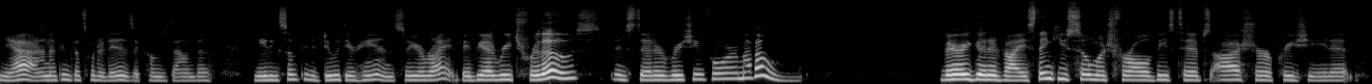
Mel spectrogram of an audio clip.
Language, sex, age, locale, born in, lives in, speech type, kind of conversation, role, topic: English, female, 35-39, en-US, United States, United States, read, expert-assistant, asker, What are effective ways to manage your screen time and prevent digital burnout?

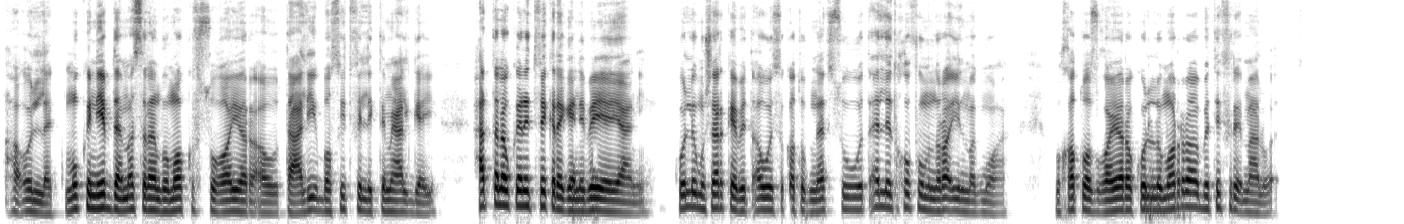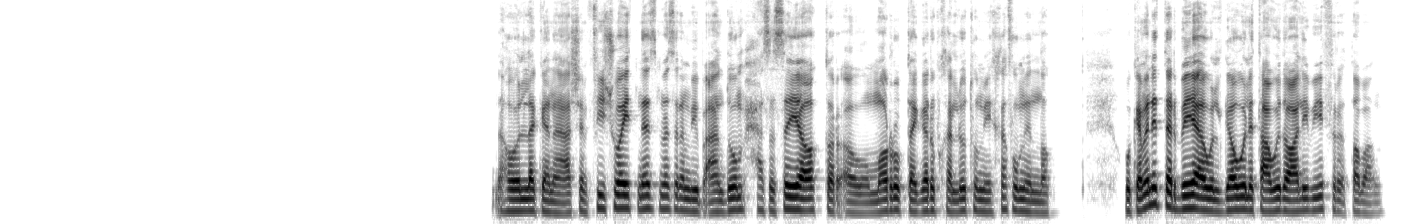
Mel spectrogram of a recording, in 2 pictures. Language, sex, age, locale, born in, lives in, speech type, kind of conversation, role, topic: Arabic, male, 25-29, ar-EG, Egypt, Egypt, read, expert-assistant, expert, ممكن تشرحلي يعني إيه تأثير المجموعة على تصرفات الفرد؟ زي ليه ساعات الناس بتتصرف بشكل مختلف لما يكونوا وسط ناس كتير؟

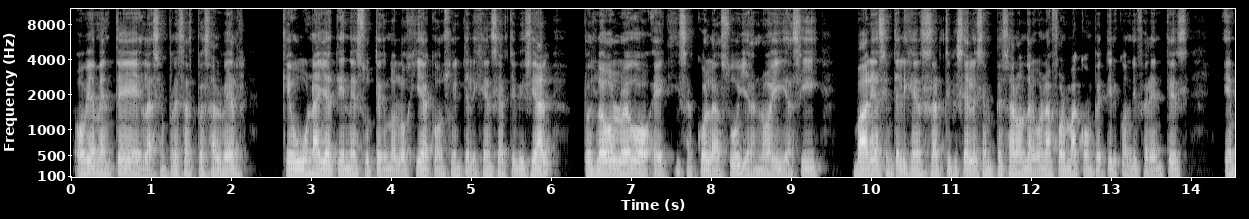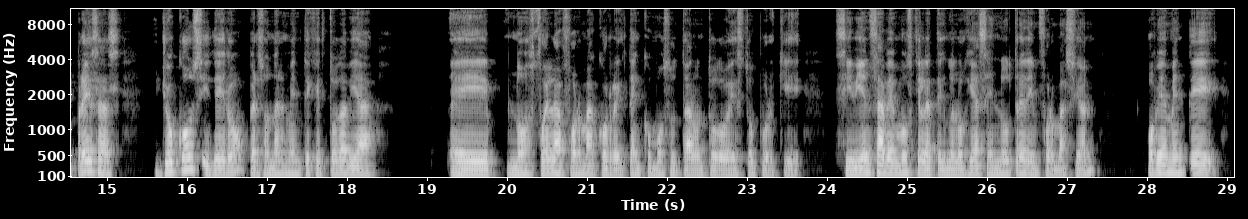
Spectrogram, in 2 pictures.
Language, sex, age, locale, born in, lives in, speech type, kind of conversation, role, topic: Spanish, male, 30-34, es-MX, Mexico, Mexico, conversation, podcast, guest, ¿Cómo afectará la tecnología a los trabajos de siempre?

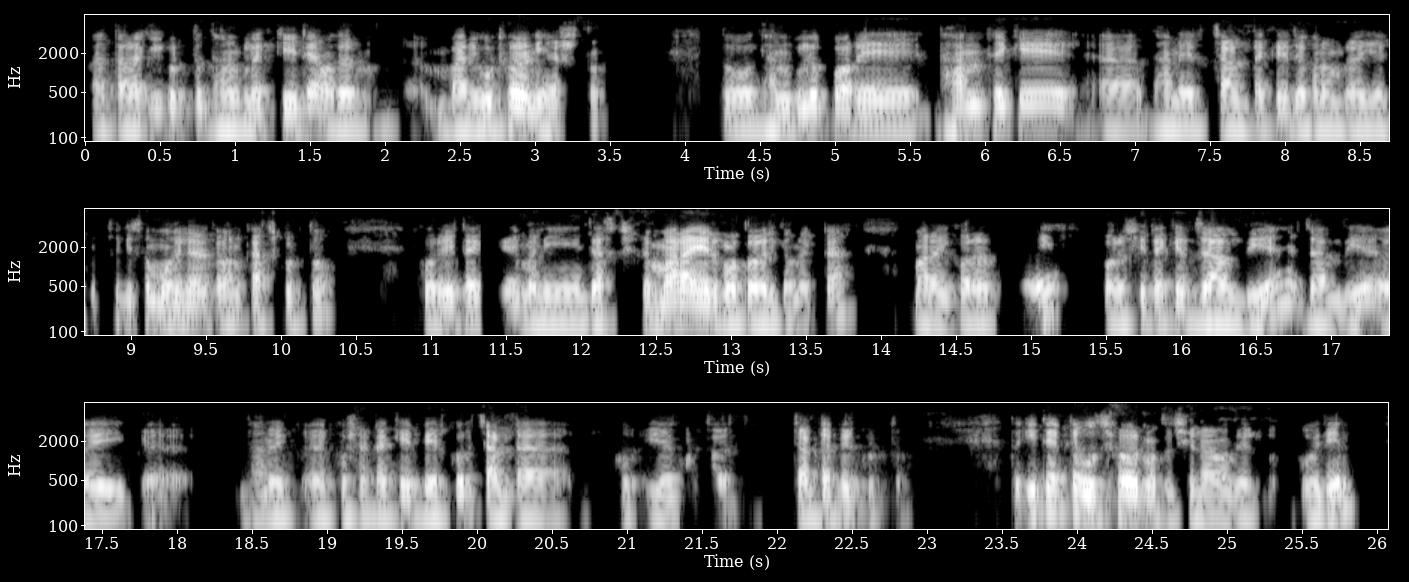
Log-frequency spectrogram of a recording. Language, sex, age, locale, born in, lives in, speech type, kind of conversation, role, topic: Bengali, male, 35-39, bn-BD, Bangladesh, Bangladesh, conversation, unstructured, none, বাংলাদেশের কোন ঐতিহ্যবাহী উৎসবটি আপনার সবচেয়ে প্রিয়?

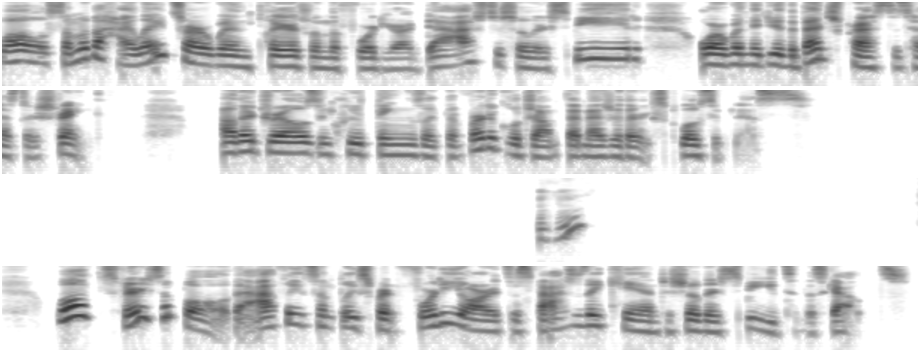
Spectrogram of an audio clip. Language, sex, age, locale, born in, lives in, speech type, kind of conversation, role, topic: English, female, 18-19, en-US, United States, United States, read, expert-assistant, expert, Explain how the NFL combine works.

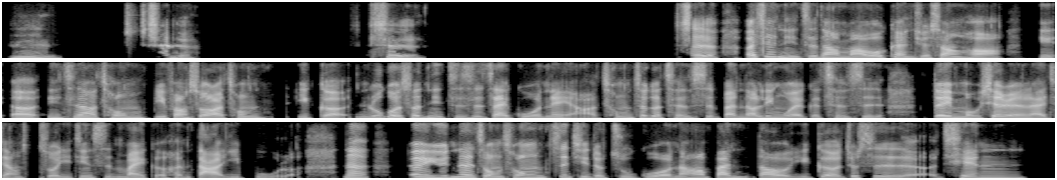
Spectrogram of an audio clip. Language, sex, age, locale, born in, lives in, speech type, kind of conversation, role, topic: Chinese, female, 55-59, zh-TW, Taiwan, United States, conversation, podcast, host, 你如何看待你家族祖辈的搬迁或移民经历？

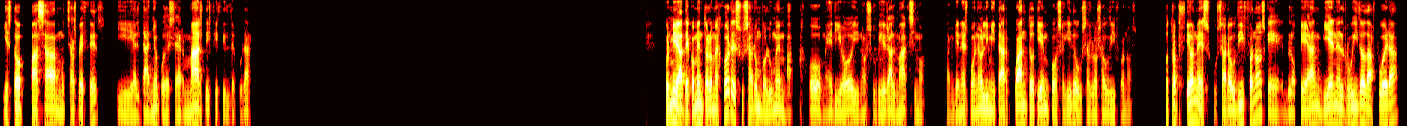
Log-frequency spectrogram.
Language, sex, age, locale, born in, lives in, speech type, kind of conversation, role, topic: Spanish, male, 45-49, es-ES, Spain, Italy, read, expert-assistant, expert, ¿Cómo afecta el ruido excesivo a la salud humana?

